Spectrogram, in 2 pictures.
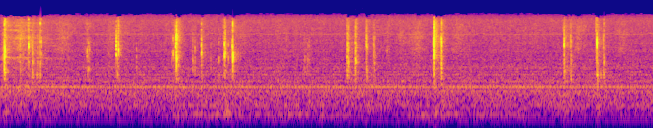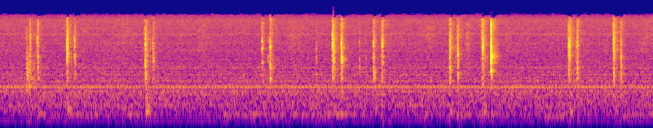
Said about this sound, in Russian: Еще и клавиатурка присутствовала.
